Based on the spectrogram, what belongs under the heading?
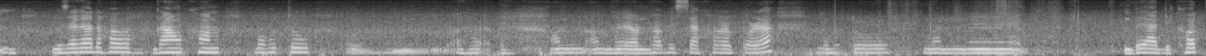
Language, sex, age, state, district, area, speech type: Assamese, female, 45-60, Assam, Golaghat, urban, spontaneous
